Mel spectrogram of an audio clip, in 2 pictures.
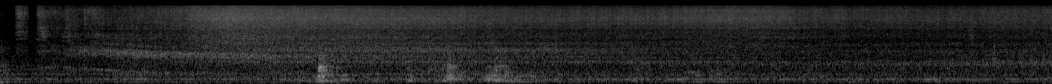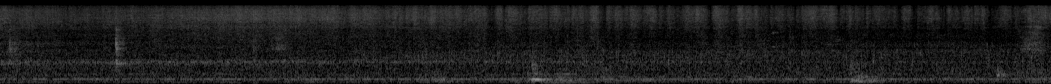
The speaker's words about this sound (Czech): Tak, tekutý dusík, má teplotu tady minus 196 stupňů. Samozřejmě vidíte, jak vaří, že jo, to bublá.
